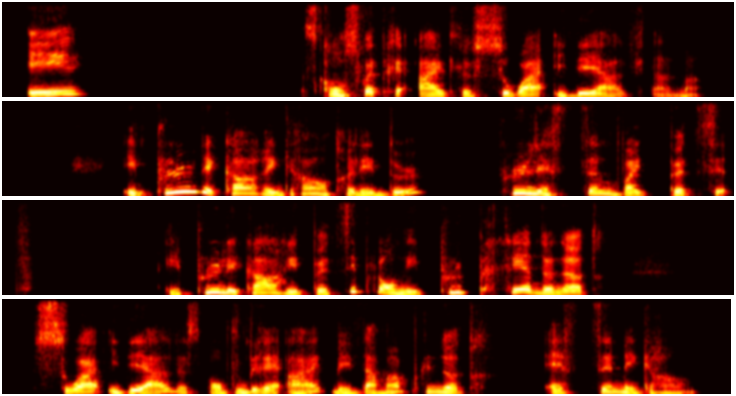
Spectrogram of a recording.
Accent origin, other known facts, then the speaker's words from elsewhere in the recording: Montreal region, Quebec, Canada; l'intention était de revenir dans la région de Montréal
